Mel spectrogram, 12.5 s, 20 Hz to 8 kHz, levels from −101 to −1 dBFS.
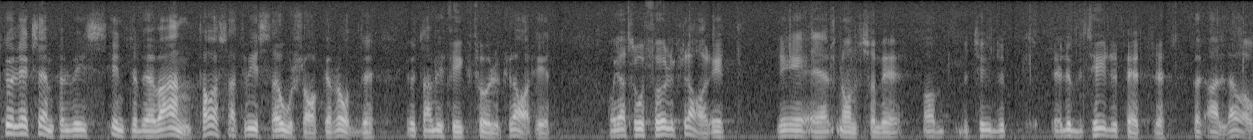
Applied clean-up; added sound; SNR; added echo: none; none; none; none.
